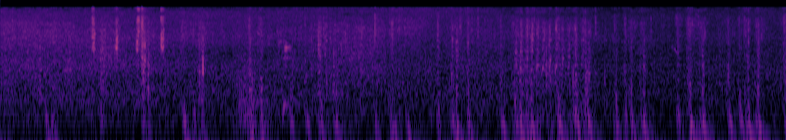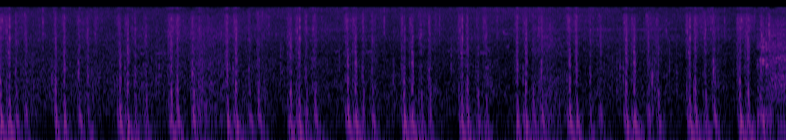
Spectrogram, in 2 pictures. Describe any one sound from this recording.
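A horse's hooves pound rhythmically as it gallops.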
